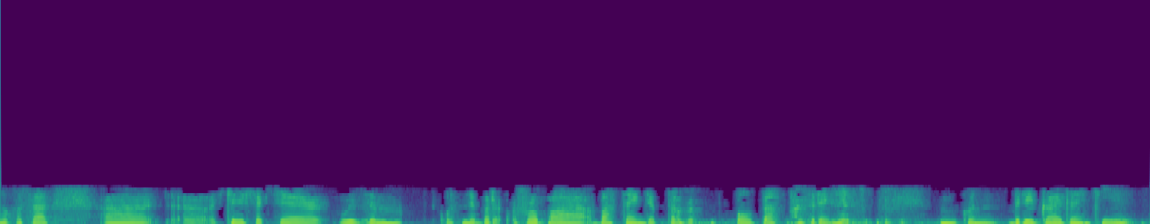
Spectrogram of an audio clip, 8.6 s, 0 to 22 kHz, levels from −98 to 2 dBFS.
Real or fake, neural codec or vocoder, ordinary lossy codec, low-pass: fake; codec, 16 kHz, 1.1 kbps, Voila-Tokenizer; MP3, 16 kbps; 3.6 kHz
